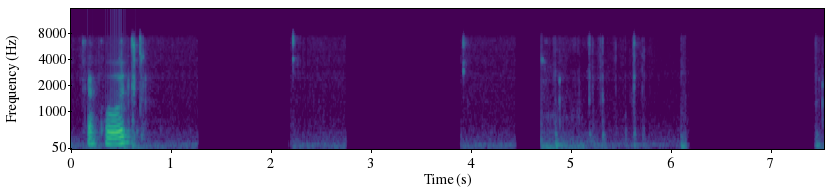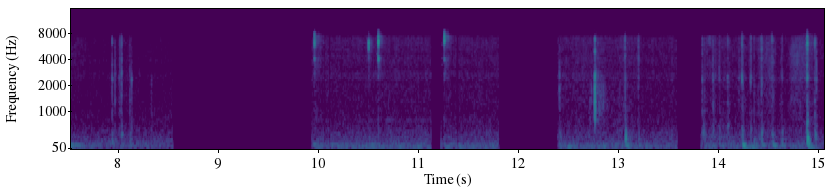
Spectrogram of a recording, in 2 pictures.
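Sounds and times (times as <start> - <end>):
keyboard and mouse clicks: 4.7 - 5.8, 7.4 - 8.4, 10.0 - 10.7, 12.7 - 15.0.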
